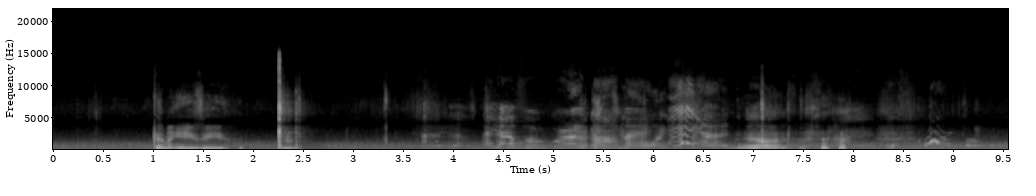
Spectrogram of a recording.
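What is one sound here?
A young girl talks and laughs close by.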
